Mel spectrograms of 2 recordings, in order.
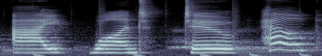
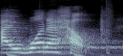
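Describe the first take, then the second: First: 'Want to' is said in full. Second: 'Want to' is reduced to 'wanna'. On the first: "Instead of saying" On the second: "I said"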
